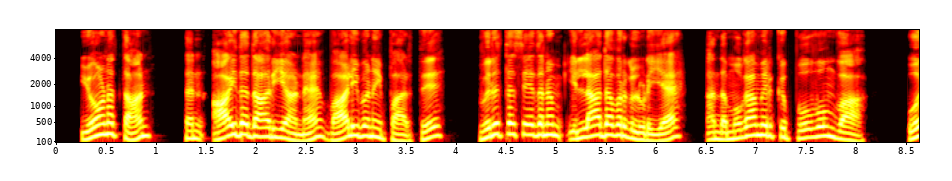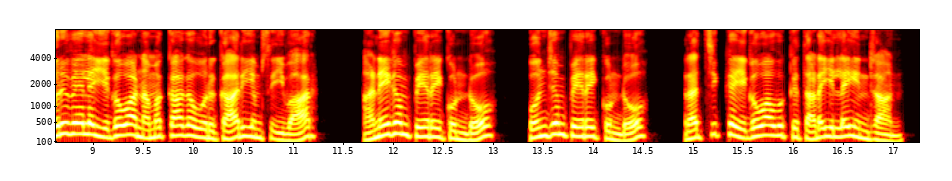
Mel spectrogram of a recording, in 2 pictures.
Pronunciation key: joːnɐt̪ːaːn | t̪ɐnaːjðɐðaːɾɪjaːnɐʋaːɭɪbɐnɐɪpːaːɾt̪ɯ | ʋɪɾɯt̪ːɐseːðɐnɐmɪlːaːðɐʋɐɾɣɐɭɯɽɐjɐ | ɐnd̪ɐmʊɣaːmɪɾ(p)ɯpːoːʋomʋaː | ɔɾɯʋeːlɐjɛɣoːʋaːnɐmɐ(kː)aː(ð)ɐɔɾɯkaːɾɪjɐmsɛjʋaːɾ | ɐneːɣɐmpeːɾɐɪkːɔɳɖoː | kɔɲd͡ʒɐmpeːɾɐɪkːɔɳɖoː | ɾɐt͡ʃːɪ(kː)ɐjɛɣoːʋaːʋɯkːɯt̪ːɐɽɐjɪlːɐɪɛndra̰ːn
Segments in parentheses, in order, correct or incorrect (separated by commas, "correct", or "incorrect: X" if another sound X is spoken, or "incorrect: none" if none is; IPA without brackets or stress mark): incorrect: k, correct, incorrect: ɣ, correct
